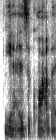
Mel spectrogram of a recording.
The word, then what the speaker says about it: Akwaba: In Ghana, the word welcome is spelled Akwaba. I mean, it's Akwaba. It's pronounced and it's spelled with a bunch of A's in it.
